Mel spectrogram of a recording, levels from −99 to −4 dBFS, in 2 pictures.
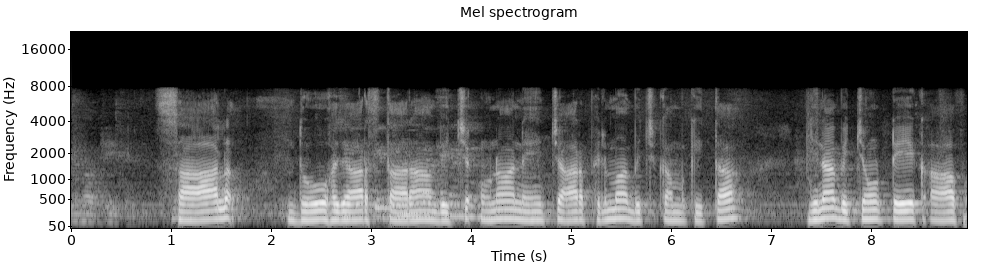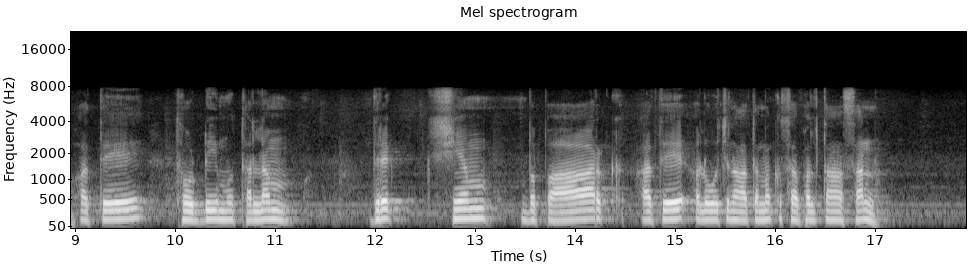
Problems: constant background noise, background conversations at intervals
